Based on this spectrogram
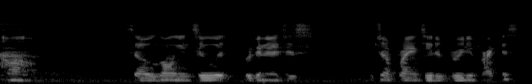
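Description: A man speaks at a fairly low pitch with monotone, flat intonation. He leaves long, frequent pauses over light background noise. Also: moderate pace. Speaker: yoga and meditation instructor. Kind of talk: guided meditation. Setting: video call. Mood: calm, soothing. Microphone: webcam.

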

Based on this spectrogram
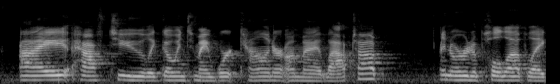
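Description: Fairly even intonation marks this woman's speech. She talks at a moderate pace. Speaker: home decor vlogger, teacher. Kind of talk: casual haul vlog chat. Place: home room. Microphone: phone near.

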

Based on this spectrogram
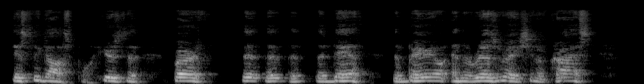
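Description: Over a quiet background with audible room echo, a man speaks in a Southern US accent at a moderate pace. His voice is fairly high, dark, mellow and somewhat breathy, with fairly even intonation. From US South, Georgia. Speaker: pastor. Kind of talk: bible study devotion. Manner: casual, conversational. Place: home room. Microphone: phone near.

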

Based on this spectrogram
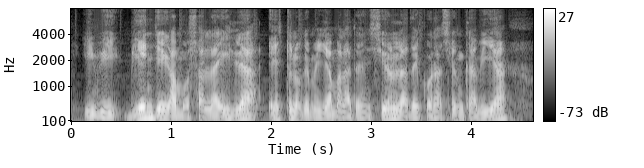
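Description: Music plays in the background while a man of medium pitch talks at a fairly quick pace with ordinary pitch variation. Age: 50s. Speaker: travel vlogger. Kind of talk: travel vlog narration.

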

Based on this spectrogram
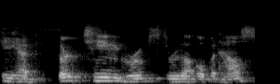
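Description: Using an unremarkable speaking voice, a man with an American accent talks at a fairly high pitch with lively intonation. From Minnesota. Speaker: real estate team leader. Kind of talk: training class. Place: classroom.

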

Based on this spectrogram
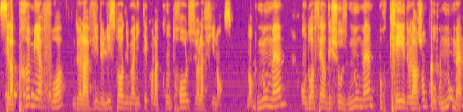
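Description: Noticeable background noise sits behind a man whose fairly high voice moves at a moderate pace with lively intonation. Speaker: crypto enthusiast. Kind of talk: tutorial.

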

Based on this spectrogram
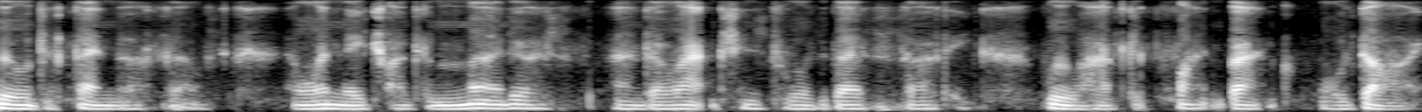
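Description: Over noticeable background noise, a man with an English accent speaks at a fairly quick pace in a fairly low pitch. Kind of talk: political speech to camera. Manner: impassioned.

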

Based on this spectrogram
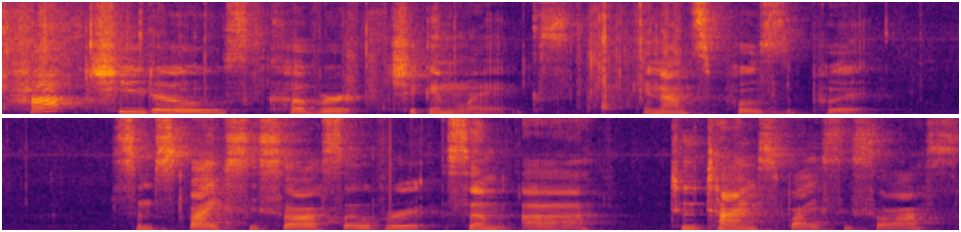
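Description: The woman's voice is somewhat breathy. She talks at a fairly slow pace. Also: ordinary pitch variation. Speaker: food challenge vlogger. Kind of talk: casual vlog chat. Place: home room. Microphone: phone near.

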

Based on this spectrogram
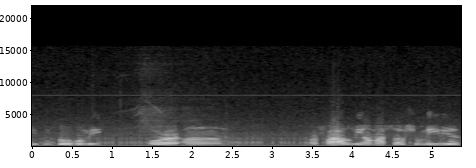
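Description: Against noticeable background noise, the speech moves at a moderate pace in a monotone, flat intonation. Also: man. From Detroit, Michigan. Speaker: rapper. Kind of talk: radio interview.

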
